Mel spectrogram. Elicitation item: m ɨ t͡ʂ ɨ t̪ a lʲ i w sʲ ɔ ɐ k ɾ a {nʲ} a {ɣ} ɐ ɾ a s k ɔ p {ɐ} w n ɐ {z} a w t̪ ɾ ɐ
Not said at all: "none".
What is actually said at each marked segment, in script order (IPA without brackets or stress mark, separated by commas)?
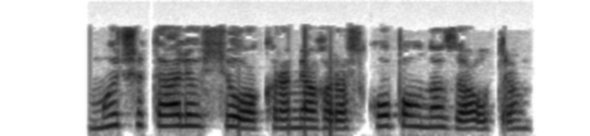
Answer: mʲ, ɣ, ɐ, z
